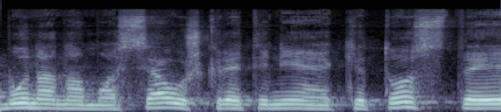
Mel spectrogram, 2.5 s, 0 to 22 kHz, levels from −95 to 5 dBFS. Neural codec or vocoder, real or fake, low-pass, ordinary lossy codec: none; real; 14.4 kHz; Opus, 24 kbps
